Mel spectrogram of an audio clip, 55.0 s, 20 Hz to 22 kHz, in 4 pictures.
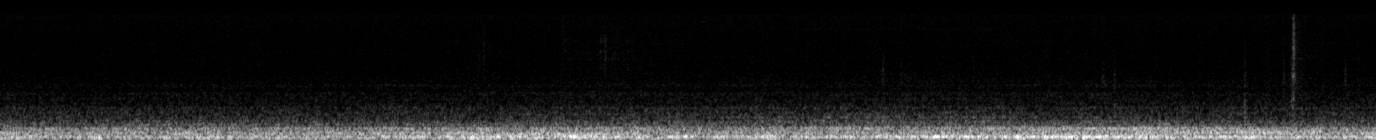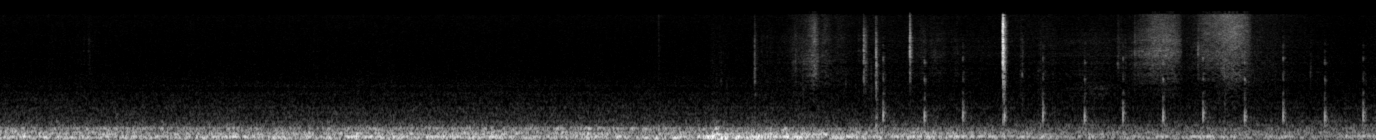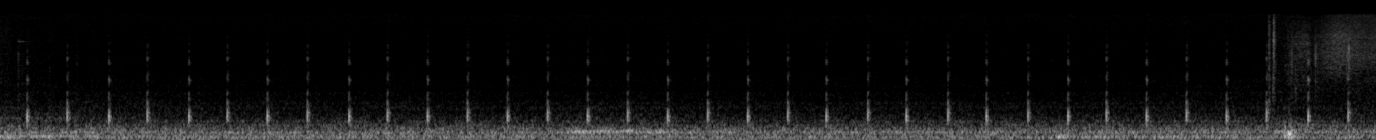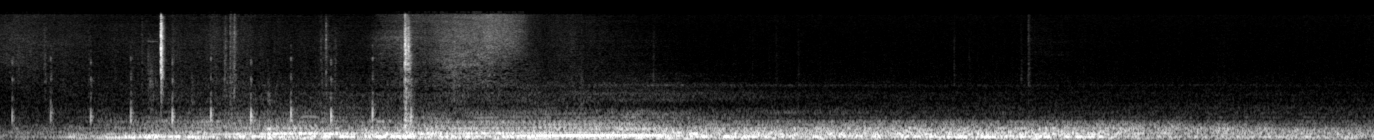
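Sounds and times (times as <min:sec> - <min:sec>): car engine and road noise: 0:00.0 - 0:55.0
car cabin rumble: 0:20.2 - 0:29.8, 0:39.0 - 0:47.2
turn signal clicking: 0:20.3 - 0:45.6.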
